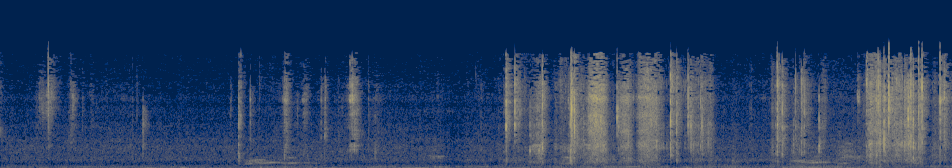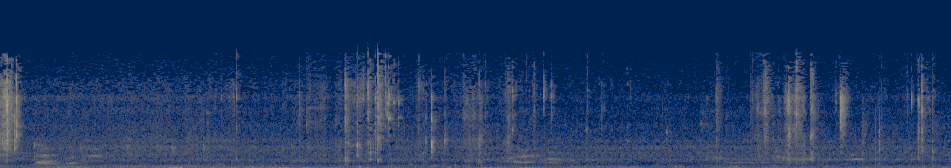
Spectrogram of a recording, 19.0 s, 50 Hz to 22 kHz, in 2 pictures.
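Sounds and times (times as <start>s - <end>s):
paper crinkling and rustling: 5.0s - 9.8s, 12.8s - 14.9s, 17.0s - 19.0s.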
